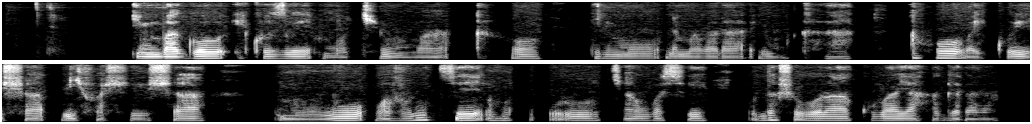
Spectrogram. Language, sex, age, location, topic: Kinyarwanda, male, 18-24, Kigali, health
